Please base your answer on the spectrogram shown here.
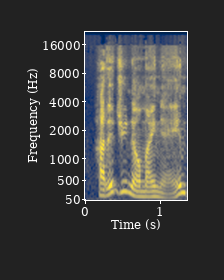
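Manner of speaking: ordinary talk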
